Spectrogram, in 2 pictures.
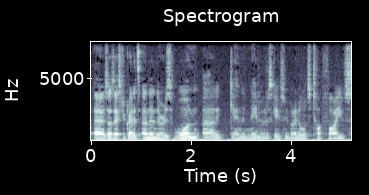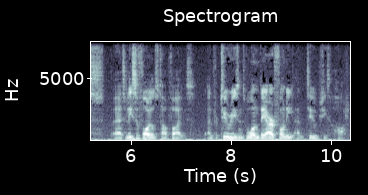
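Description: A man's voice: mid-range voice, fairly even intonation, moderate pace, hardly any pauses, poor audio. A man co-hosting a podcast in casual chat, informal and opinionated, rambling as he gives his views and recommendations. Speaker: podcast host. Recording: faint background hiss.

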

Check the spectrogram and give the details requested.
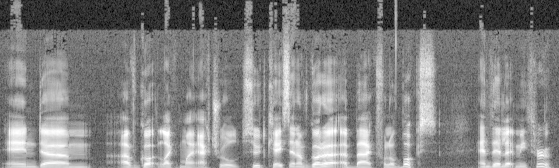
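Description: A man's voice: mid-range voice, normal speed, a bit bright, clean tone, dry recording. A man from Iraq, a radio show guest, telling a casual anecdote in a rambling way, often correcting himself and laughing at his own story.

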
